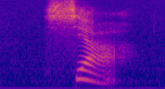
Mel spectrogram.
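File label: "xia", chinese pinyin, fourth tone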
